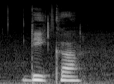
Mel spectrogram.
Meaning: dagger (stabbing weapon)
- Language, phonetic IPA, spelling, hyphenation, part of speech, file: Czech, [ˈdiːka], dýka, dý‧ka, noun, Cs-dýka.ogg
